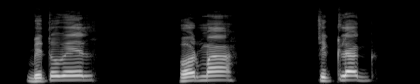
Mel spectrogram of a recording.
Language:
Kannada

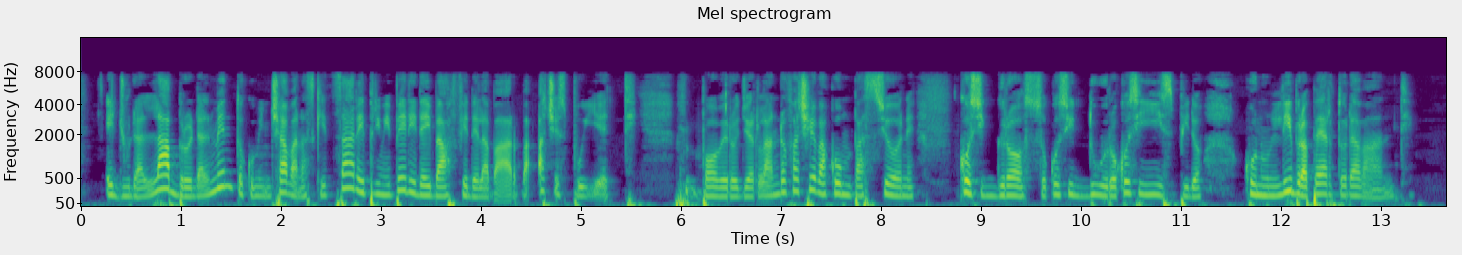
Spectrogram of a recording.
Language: Italian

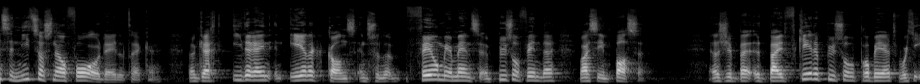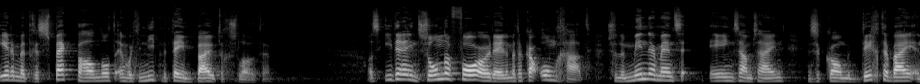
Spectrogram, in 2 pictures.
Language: Dutch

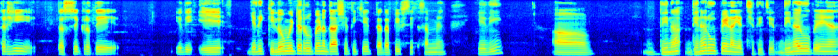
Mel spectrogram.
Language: Sanskrit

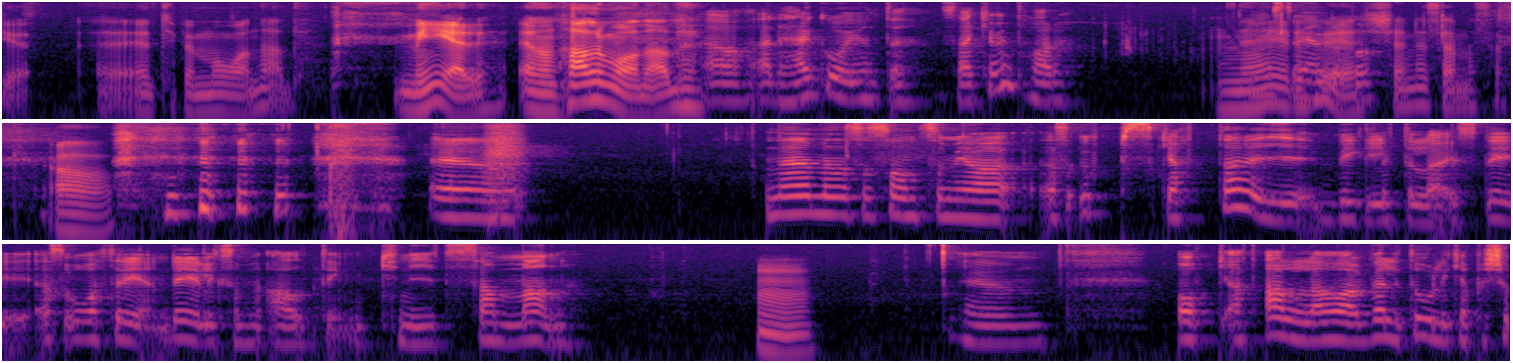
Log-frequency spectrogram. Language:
Swedish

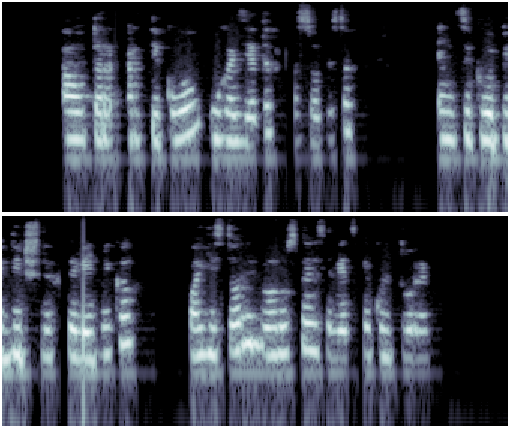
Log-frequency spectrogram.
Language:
Belarusian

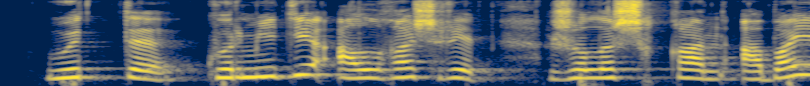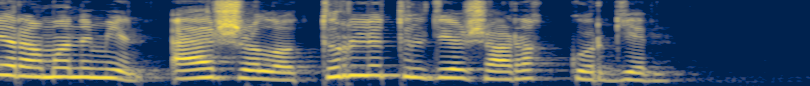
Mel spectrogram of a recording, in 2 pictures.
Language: Kazakh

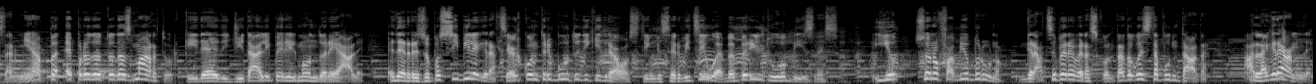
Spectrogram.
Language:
Italian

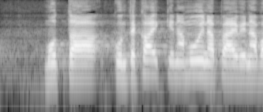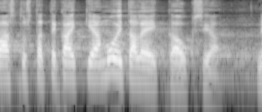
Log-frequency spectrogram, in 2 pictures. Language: Finnish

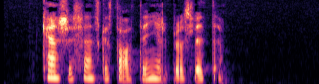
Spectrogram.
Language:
Swedish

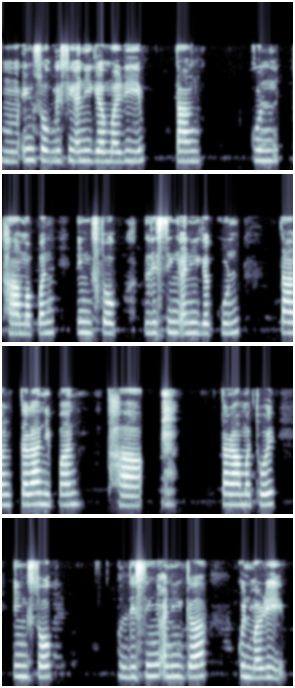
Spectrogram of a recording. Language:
Manipuri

